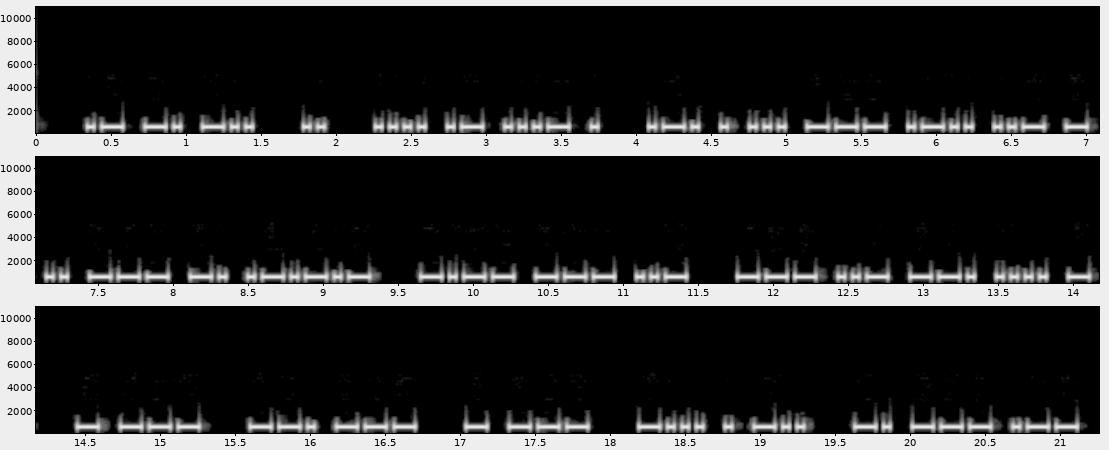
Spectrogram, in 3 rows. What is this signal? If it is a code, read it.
Morse code, heard as a keyed tone, about 25 wpm, 600 Hz. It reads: AND I HAVE RESOLUTION. YOU OUGHT TO GO TO BED NOW
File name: the old man and the sea part 1 25wpm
